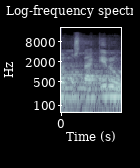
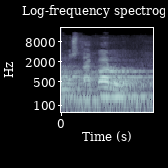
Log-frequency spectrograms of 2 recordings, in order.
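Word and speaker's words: المستقِرُّ: Bacanya al-mustaqirru bukan al-mustaqarru. Fid dzarfi.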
